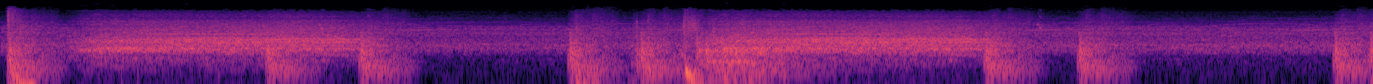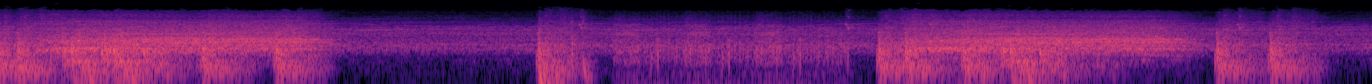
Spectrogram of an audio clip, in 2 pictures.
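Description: A crowd cheers and roars in loud waves.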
